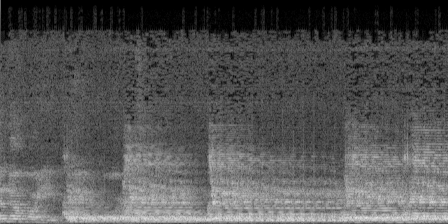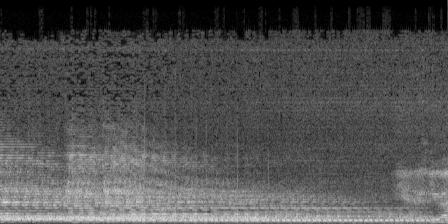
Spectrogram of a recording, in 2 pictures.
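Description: A fast phaser effect with feedback sweeps a sustained tone into a warbling, UFO-like whoosh that pulses repeatedly, loud and up close with no talk.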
